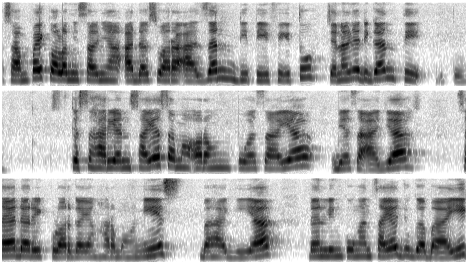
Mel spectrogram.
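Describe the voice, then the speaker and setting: A woman's high voice, dark and mellow in tone, fairly slow, with ordinary pitch variation. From Pekanbaru, Riau, Indonesia. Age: 20s. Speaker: convert giving testimony. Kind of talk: testimony. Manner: casual, with hesitations.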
